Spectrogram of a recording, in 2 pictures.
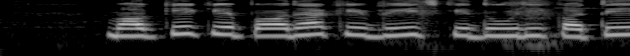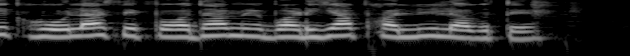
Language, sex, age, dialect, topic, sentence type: Maithili, female, 18-24, Eastern / Thethi, agriculture, question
